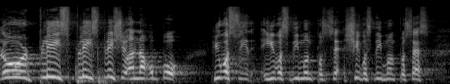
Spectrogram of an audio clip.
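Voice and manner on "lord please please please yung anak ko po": desperate, furious, pitched-up voice. Retelling a mother begging Jesus to free her possessed daughter, acting out furious begging. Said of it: "he kept on begging Jesus".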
